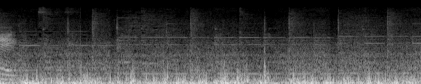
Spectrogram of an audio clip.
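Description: Steady low rumbling noise, like wind or traffic, coming through a participant's open microphone on a video call, with no voice in it.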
